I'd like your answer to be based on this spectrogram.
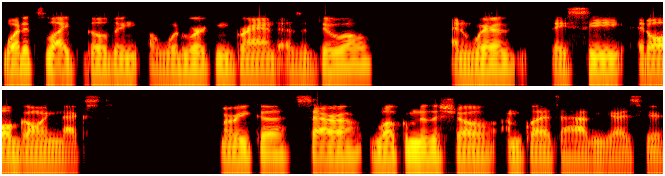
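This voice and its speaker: A man with a slight New York accent keeps his intonation fairly even. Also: medium pitch for a man, moderate pace. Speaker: podcast host. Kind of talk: interview. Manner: scripted intro reading.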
